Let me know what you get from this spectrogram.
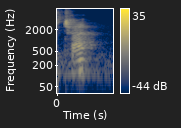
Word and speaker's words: kyat: You know, a change in money is when we were there in 2010, the local currency is chat, but which is spelled K-Y-A-T, but you say chat.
